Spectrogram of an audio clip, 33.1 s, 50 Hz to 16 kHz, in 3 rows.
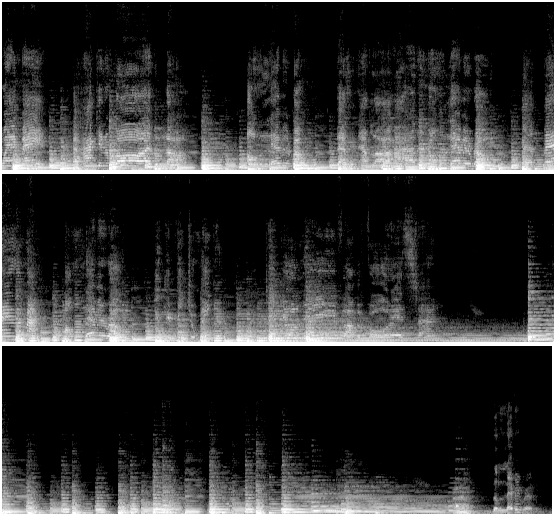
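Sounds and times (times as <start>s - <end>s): woman singing: 0.0s - 3.9s, 4.8s - 15.5s, 16.4s - 20.6s
blues piano: 0.0s - 32.0s.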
